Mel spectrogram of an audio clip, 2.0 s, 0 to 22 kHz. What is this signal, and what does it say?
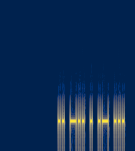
Morse code, heard as a keyed tone, about 40 wpm, 700 Hz. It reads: IDEAS
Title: ES:S Suffix - Top 100 Words with Base Words 40wpm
